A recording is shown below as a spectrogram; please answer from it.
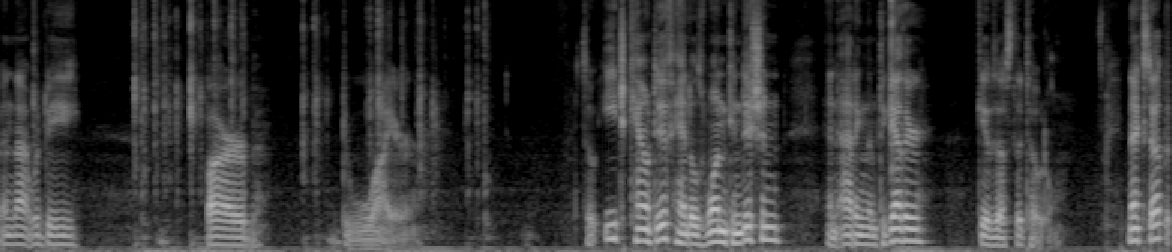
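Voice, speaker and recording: A man explains a spreadsheet lesson step by step in a calm, methodical voice. His pitch sits in the middle of the range. Keyboard typing comes and goes behind him as he works. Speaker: instructor. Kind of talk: screen-recorded spreadsheet tutorial.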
